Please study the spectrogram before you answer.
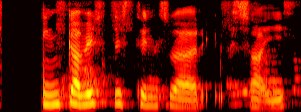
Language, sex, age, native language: Icelandic, male, 9, Icelandic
